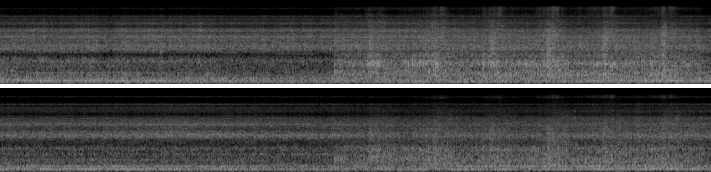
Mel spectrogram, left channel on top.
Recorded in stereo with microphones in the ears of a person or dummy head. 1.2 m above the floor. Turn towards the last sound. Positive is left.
turn(degrees=60)  # may be behind; listen again after turning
